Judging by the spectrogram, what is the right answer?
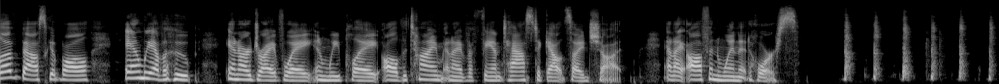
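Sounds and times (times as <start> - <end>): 
speech: 0.1 - 8.8
hand clapping: 8.4 - 9.9.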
